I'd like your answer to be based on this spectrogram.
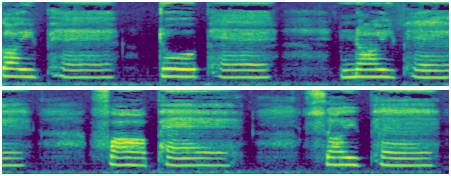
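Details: Childhood apraxia of speech in a seven-year-old girl during Nuffield Centre Dyspraxia Program therapy, practising consonant-vowel words.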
